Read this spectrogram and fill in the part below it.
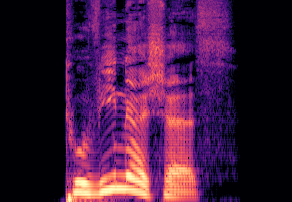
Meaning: strong/mixed nominative/accusative neuter singular of tuwinisch
- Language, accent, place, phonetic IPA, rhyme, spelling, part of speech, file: German, Germany, Berlin, [tuˈviːnɪʃəs], -iːnɪʃəs, tuwinisches, adjective, De-tuwinisches.ogg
